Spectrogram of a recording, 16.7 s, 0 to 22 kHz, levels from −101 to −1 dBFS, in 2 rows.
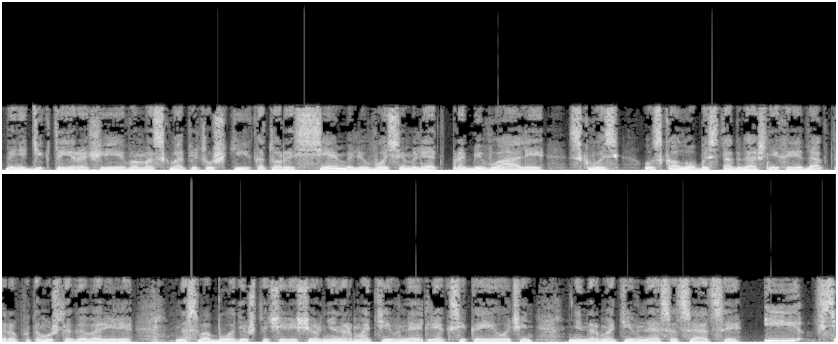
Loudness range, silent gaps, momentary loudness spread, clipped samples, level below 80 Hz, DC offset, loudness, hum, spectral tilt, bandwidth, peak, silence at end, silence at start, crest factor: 1 LU; none; 4 LU; under 0.1%; -32 dBFS; under 0.1%; -11 LUFS; none; -5 dB/octave; 8.8 kHz; 0 dBFS; 0 s; 0.05 s; 10 dB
